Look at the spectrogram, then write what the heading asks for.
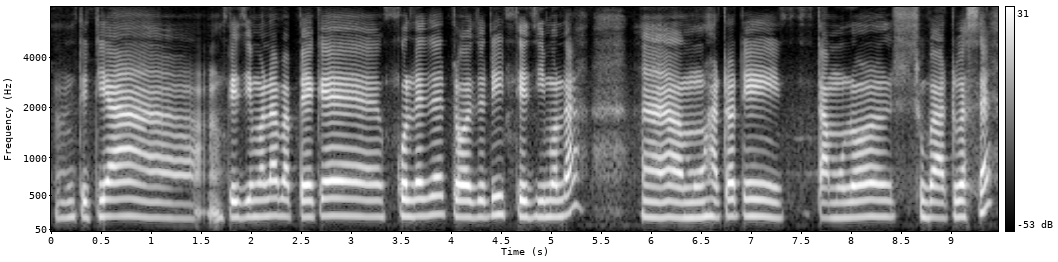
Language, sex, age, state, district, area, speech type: Assamese, female, 30-45, Assam, Golaghat, urban, spontaneous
